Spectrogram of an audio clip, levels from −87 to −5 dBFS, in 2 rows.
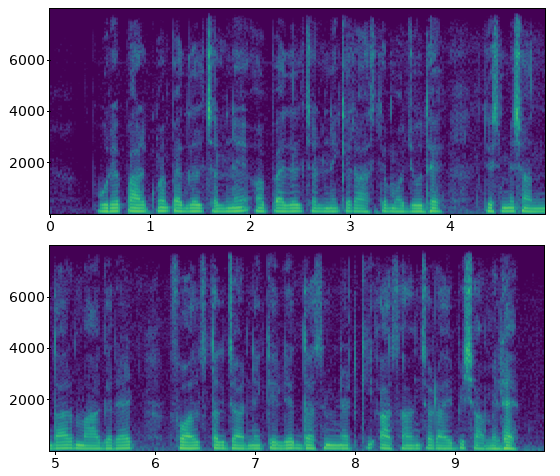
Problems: background sounds at intervals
